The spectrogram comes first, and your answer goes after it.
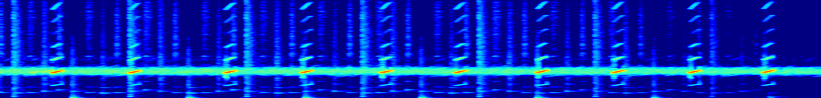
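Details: A spring peeper (Pseudacris crucifer), probably a male, gives its mating call up close: loud, sharp, rising peeps about once a second over a steady chorus of more peepers.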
